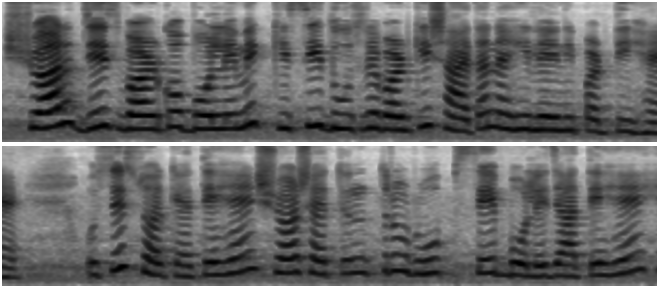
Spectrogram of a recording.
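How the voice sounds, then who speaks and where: Woman teacher with a Hindi accent, high voice, unhurried lesson delivery, faint hiss under the recording. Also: a bit bright. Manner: slow, careful, drawn-out sounding of letters, addresses listeners as "beta". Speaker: school teacher. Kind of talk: recorded Hindi grammar lesson for young children.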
